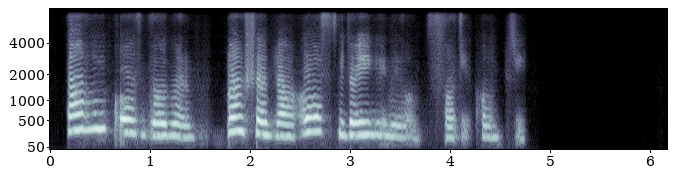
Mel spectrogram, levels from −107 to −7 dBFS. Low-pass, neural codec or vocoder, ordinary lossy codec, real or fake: 7.2 kHz; codec, 16 kHz, 0.5 kbps, FreqCodec, smaller model; none; fake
